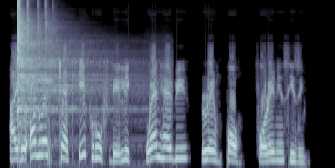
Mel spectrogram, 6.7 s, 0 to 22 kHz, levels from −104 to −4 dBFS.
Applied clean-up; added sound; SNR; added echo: none; Hi-hat; 1 dB; none.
